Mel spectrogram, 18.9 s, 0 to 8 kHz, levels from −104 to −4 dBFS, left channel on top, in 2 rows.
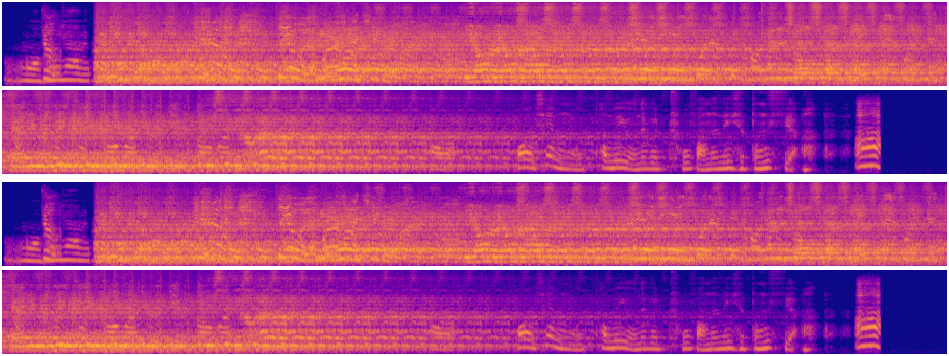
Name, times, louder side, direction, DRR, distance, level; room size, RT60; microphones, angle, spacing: voice 1, 0.0-2.1 13.7-14.0 14.6-17.6, left 1 dB, 55° left, 6.6 m, -42 dB
sound 1, 0.9-15.0, left 1 dB, 20° left, 2.1 m, -29 dB
voice 2, 1.9-4.7 5.1-5.6 6.2-8.0 8.5-11.8 18.0-18.2, equal, 5° left, 3.6 m, -35 dB
head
